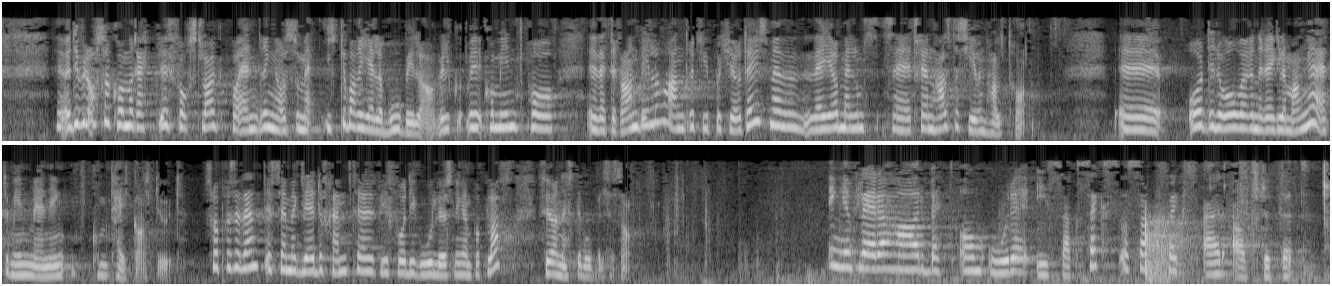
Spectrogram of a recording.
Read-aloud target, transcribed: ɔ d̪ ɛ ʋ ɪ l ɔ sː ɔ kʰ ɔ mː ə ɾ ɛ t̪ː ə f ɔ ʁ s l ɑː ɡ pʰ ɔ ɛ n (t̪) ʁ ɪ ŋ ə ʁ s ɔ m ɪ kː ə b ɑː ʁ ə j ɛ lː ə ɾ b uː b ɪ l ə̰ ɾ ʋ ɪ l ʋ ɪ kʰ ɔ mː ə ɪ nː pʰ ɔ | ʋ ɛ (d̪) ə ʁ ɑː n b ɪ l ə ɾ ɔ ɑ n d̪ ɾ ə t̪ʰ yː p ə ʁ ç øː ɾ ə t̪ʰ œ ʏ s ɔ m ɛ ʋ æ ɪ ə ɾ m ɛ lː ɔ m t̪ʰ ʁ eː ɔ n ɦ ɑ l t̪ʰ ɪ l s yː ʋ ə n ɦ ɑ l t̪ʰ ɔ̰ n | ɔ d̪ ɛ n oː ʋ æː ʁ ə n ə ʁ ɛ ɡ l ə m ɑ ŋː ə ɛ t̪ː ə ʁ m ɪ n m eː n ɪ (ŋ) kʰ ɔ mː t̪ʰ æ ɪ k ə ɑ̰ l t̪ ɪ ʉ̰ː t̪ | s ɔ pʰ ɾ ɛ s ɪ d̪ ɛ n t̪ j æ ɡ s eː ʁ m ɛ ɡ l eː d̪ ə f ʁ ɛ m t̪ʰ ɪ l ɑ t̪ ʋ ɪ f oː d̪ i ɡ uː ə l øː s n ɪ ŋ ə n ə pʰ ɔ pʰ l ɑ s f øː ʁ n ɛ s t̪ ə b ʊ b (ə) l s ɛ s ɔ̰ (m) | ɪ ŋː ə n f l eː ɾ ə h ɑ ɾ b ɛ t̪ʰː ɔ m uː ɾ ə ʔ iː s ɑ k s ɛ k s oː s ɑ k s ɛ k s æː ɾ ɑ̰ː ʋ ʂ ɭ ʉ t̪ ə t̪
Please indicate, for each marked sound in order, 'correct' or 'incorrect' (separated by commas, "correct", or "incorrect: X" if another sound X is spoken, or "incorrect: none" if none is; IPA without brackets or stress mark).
incorrect: d̪, incorrect: t̪, correct, correct, incorrect: ŋ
